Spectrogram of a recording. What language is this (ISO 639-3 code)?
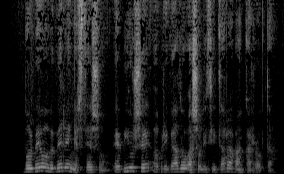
glg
